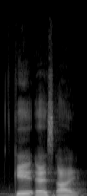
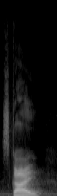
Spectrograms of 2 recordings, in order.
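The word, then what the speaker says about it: ξ: this symbol this is KSI you can say it as sky okay or s generally k is silent we say it as s but it is ksi Nevertheless, you can take any symbol you want.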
